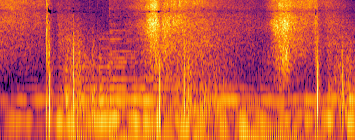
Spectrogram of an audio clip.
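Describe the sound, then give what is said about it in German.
Fireworks going off: hissing whooshes as rockets launch, punctuated by three sharp cracking bangs spread across a few seconds, with a steady low hum running underneath. A fuse burns as each rocket rises, then reaches the charge inside, which explodes. “das auch bei Raketen, nur das sieht man nicht, weil die Schnur brennt ab, bis in der Zeit fliegt die Rakete hoch und dann erreicht die eine kleine Schnur und die bohrt sich dann weiter ins Innere, was da auch immer drin ist, und erst dann explodiert.”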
